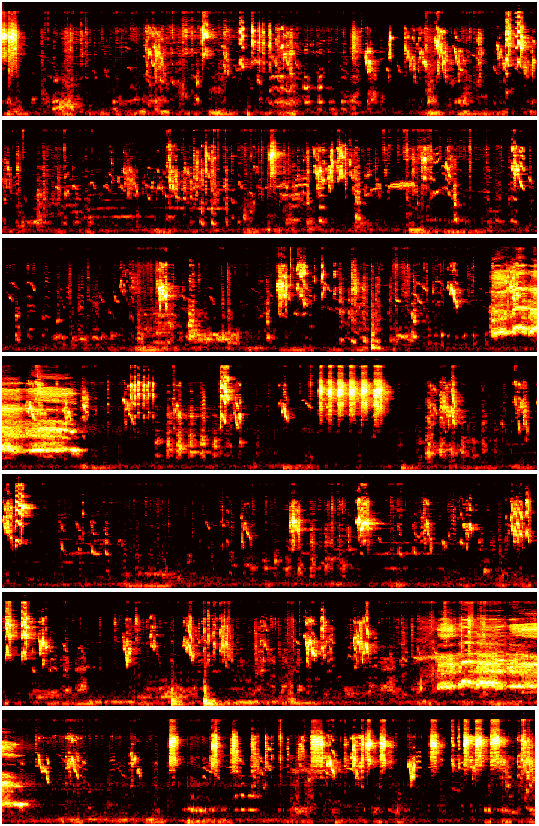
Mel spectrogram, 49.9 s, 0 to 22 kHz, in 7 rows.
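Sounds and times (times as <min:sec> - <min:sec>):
budgerigars chirping: 0:01.3 - 0:08.1, 0:08.7 - 0:16.8, 0:43.0 - 0:49.9.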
